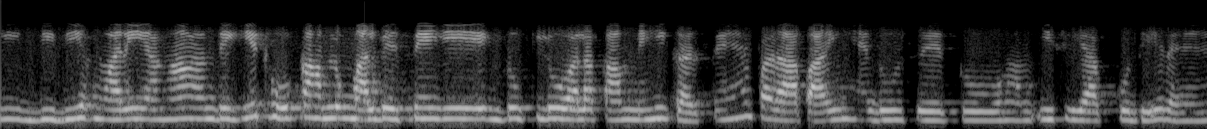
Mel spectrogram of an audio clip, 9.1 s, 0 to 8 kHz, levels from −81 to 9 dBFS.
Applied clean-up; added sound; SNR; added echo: none; none; none; none.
